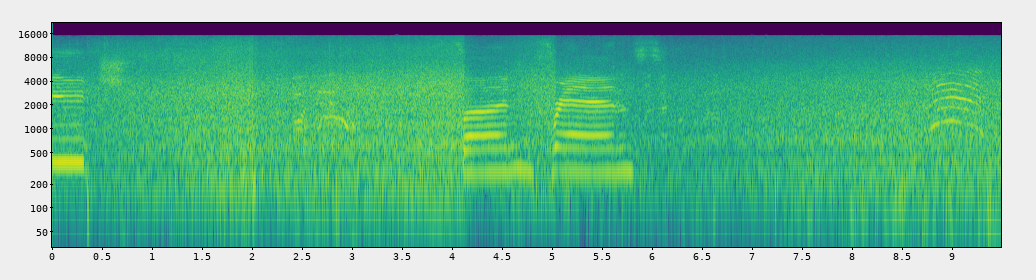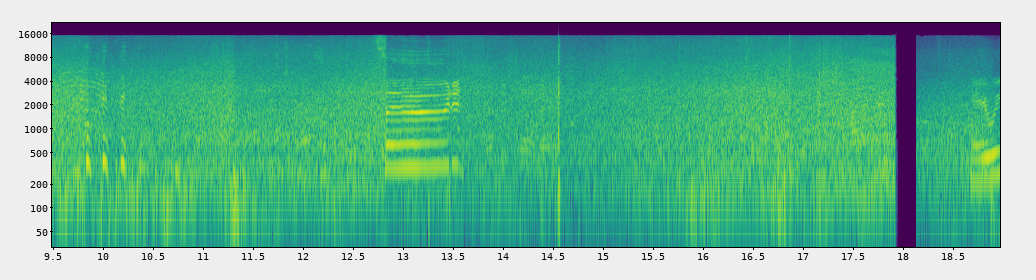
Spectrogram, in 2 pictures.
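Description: Surf rushes and wind blows steadily outdoors.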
